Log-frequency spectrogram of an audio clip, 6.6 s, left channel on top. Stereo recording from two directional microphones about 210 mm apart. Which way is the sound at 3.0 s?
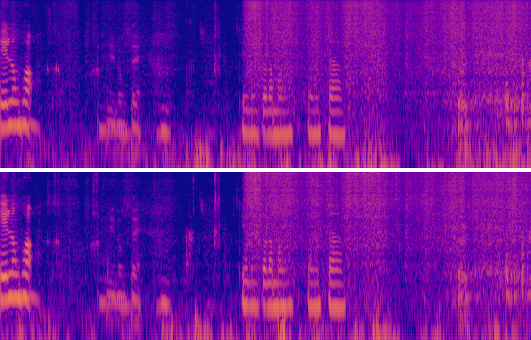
20° right (ahead or behind).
